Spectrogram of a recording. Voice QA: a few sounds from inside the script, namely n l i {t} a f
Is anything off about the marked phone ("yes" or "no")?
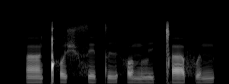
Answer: yes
